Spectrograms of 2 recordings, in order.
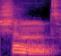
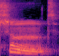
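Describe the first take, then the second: No difference in how they are said.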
